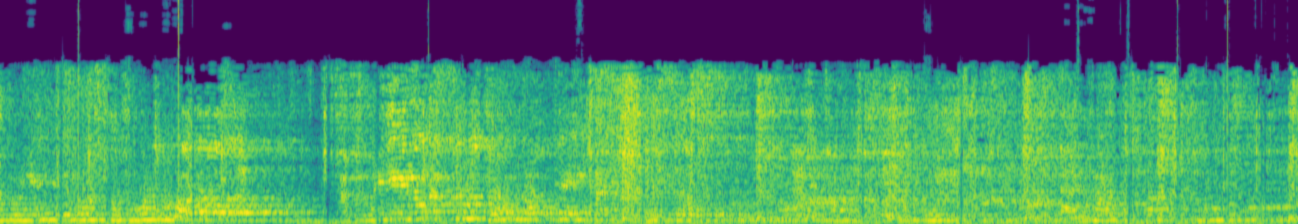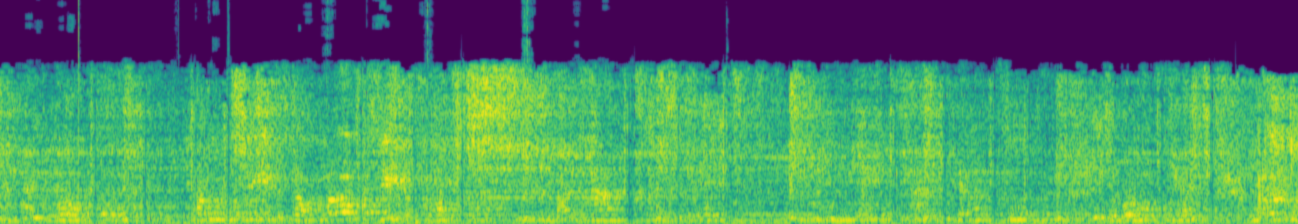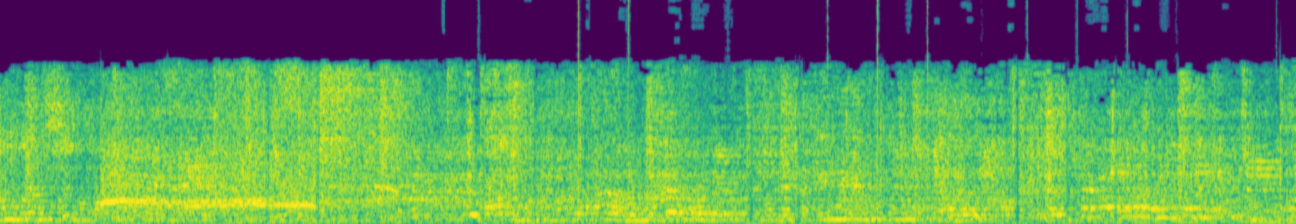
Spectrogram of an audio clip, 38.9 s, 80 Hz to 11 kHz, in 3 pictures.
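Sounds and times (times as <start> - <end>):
live band with singer: 0.0 - 38.9
crowd yelling: 7.4 - 16.2, 25.8 - 33.6.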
